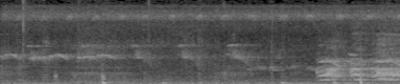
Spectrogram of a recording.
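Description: Faint, high bird chirps, then a loud, drawn-out call from a farm bird, likely a rooster crowing, starting near the end.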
